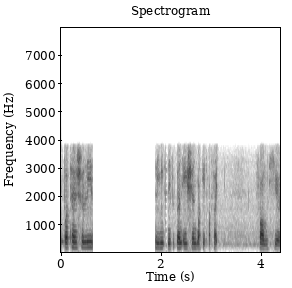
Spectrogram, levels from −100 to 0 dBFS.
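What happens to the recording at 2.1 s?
A short burst of Bluetooth headset packet repetition runs from 2.08 to 2.12 s. Voice packets on the headset link were lost over roughly 30 ms, and the chip re-decoded the last good packet's bits in their place. Because each packet spans 3.75 ms, the repeats form a brief steady buzz near 267 Hz, which fits a run of about eight lost packets, before normal audio resumes.

This burst sits inside a time-compressed catch-up that lasts from 1.88 to 3.12 s. After a stall, the player clears its backlog by cutting out small segments and cross-fading across the joins, here at 2.0x speed. The audio sounds hurried but keeps its normal pitch.

Underneath both, the Bluetooth CVSD headset codec is present throughout. It encodes one bit per sample as an up-or-down step of adaptive size, which points to a 64 kbps narrowband link. The band is limited to about 250 Hz to 3.5 kHz. 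Loud, high-frequency content outruns the step size and distorts, s sounds turn scratchy, and a granular hiss lies under the speech. At 2.1 s this coloring is plainly audible beneath the buzz.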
